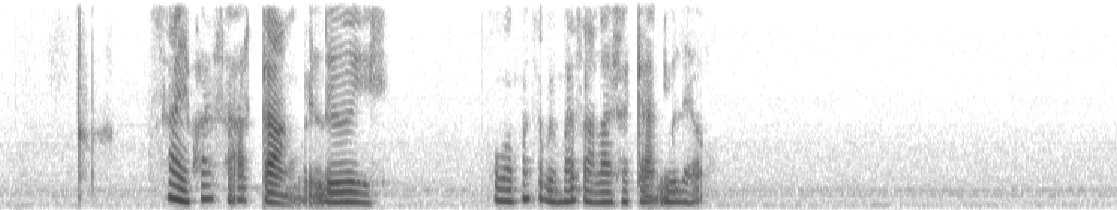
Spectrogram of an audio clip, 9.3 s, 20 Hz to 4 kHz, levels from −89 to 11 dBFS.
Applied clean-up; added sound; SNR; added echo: none; none; none; none.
